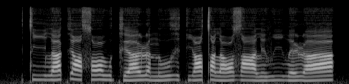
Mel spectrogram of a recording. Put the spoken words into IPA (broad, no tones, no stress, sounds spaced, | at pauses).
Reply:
t iː l a k eː sˤ ʊː β ʊ kʲ aː ɭ a n ʊː ɣ e k iː tˤ u l ʊː zˤ aː l e v iː β ɛ ɭ aː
